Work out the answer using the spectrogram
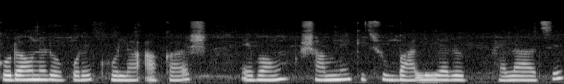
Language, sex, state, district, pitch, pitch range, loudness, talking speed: Bengali, female, West Bengal, Kolkata, 210 Hz, 200-230 Hz, -15 LUFS, 115 wpm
